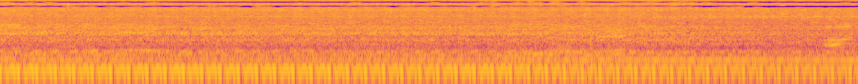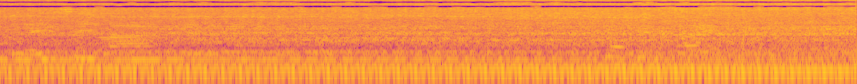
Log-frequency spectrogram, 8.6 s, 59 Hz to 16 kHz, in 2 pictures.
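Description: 1986 Oldsmobile Cutlass 442's 307 V8 idling steadily, heard close at the open engine bay. It is running smoothly, purring, after about three weeks of sitting.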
